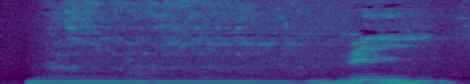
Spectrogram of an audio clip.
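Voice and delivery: "Vi" with a very long v, then held i; sounded-out syllable. Shown as a demonstration. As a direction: buzz the v of "Vi" slowly as if writing it. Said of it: "donc on doit le dire, les sons".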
